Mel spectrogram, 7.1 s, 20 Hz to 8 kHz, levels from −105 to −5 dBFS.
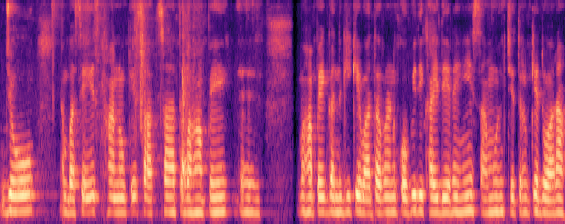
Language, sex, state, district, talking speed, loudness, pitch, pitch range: Hindi, female, Uttar Pradesh, Hamirpur, 205 wpm, -17 LUFS, 195 Hz, 190-200 Hz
